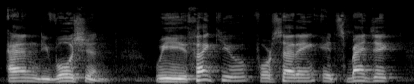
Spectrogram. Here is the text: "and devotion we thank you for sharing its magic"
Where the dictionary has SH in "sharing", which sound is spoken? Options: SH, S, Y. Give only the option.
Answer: S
